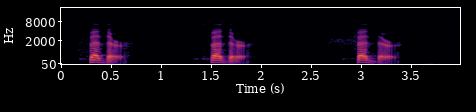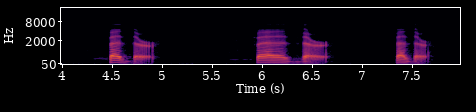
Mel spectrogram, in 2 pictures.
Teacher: my tongue is vibrating between my teeth very very quickly when i say that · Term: the one with the voice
